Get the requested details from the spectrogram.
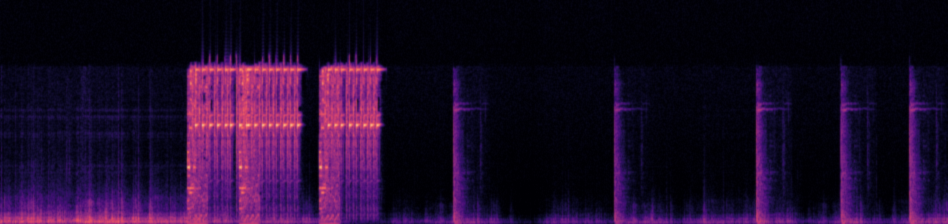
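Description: A heavy ball rolls and rumbles along a metal track.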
